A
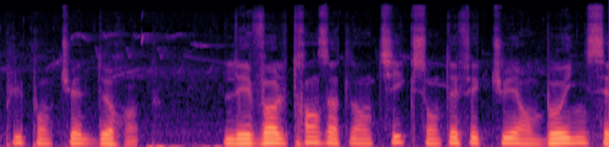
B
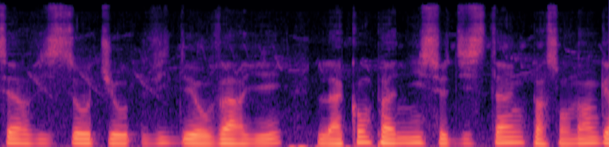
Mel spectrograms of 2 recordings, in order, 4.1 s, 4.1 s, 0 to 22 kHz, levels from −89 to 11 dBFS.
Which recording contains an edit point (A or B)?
B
